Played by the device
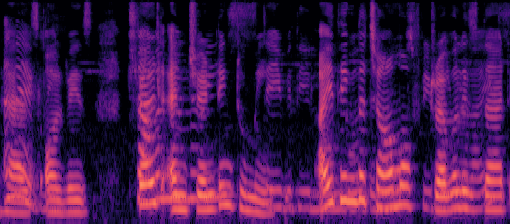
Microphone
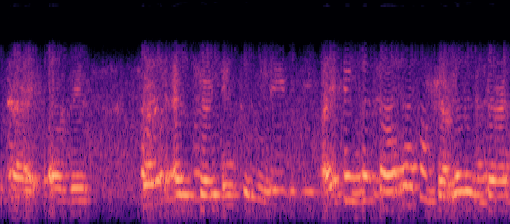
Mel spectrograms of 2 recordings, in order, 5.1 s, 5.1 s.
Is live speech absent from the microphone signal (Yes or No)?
No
